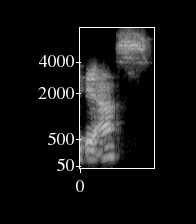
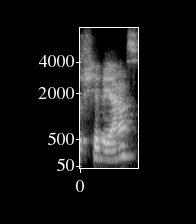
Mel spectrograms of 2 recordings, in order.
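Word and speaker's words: Scivias: first work which is called the skivias or the Chevy ass if you use ecclesiastical pronunciation in her prologue she's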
